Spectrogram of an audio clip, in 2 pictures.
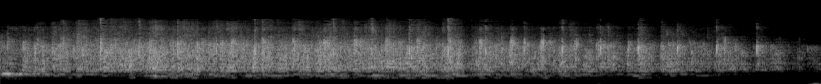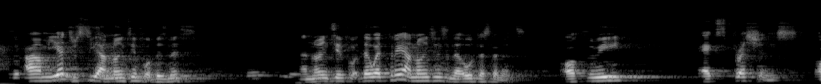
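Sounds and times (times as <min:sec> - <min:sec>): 
audience applause: 0:00.0 - 0:08.3
speech: 0:08.4 - 0:10.3, 0:11.2 - 0:14.6, 0:15.2 - 0:16.4.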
